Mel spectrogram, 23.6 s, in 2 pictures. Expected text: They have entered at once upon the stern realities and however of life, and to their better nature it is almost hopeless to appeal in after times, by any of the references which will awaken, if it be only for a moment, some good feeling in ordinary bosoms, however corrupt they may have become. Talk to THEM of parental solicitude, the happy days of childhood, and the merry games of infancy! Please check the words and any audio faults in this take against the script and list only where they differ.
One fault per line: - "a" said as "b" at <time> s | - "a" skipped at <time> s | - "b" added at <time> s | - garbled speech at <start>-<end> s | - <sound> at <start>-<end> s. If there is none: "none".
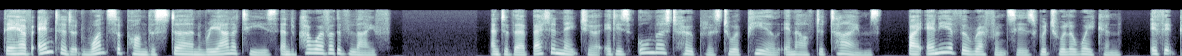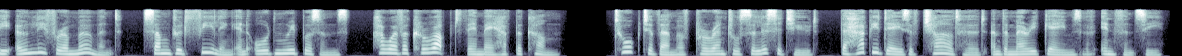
none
